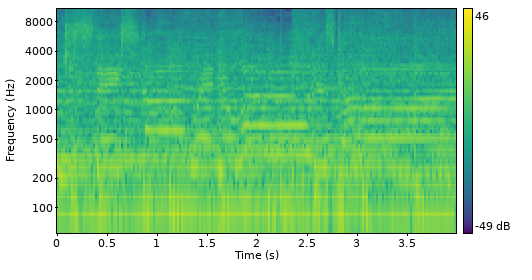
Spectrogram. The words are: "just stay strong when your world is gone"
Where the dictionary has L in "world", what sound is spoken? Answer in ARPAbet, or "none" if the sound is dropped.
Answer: none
